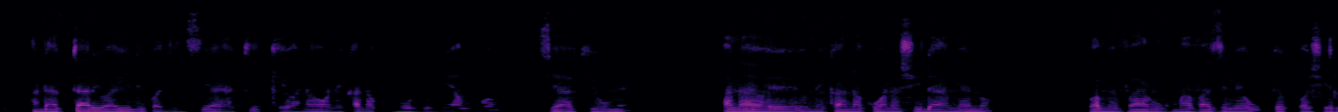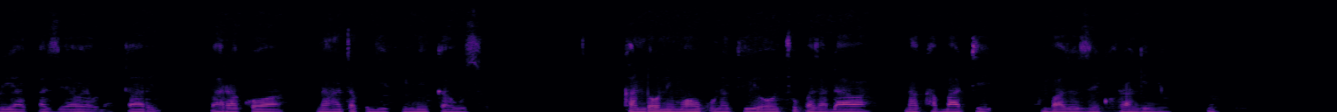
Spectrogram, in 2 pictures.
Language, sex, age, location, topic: Swahili, male, 18-24, Mombasa, health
